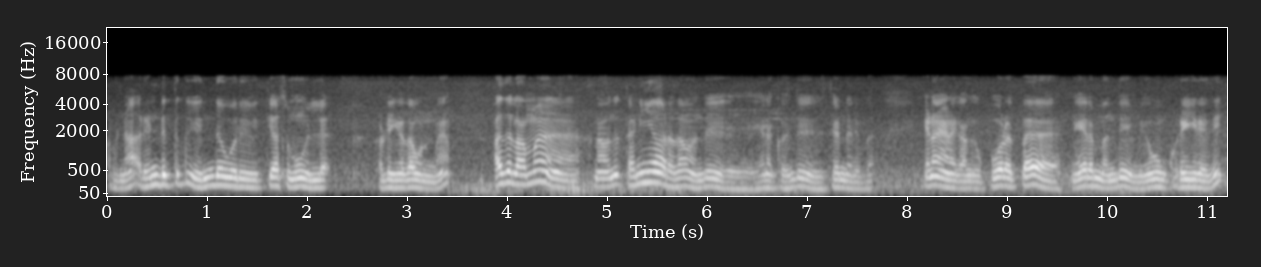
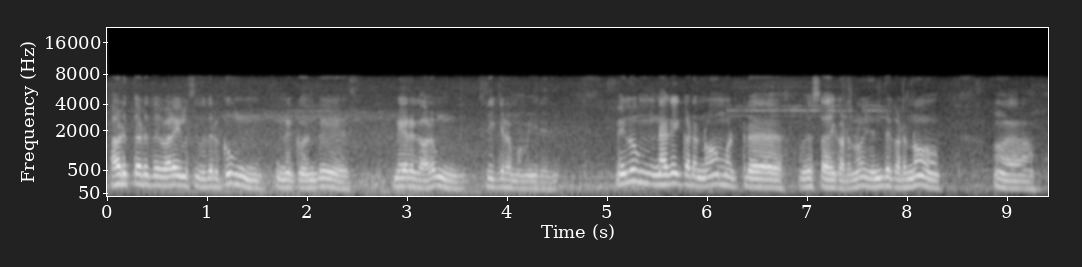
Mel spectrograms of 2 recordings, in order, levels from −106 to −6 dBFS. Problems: background sounds at intervals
